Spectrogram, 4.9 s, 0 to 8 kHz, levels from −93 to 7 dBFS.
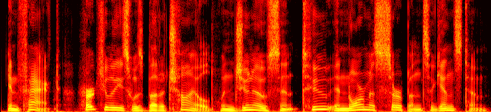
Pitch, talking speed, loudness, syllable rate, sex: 140 Hz, 185 wpm, -19 LUFS, 4.9 syllables/s, male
